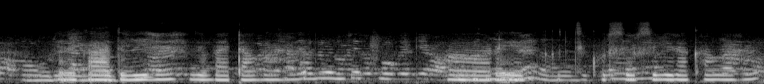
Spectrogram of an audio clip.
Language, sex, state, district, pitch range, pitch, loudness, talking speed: Hindi, female, Bihar, West Champaran, 210-240 Hz, 220 Hz, -17 LUFS, 125 wpm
